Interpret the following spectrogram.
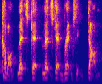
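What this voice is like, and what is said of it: Imitates another person's voice. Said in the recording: “I do a Boris Johnson impression ... He sort of talks like that, doesn't he?”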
